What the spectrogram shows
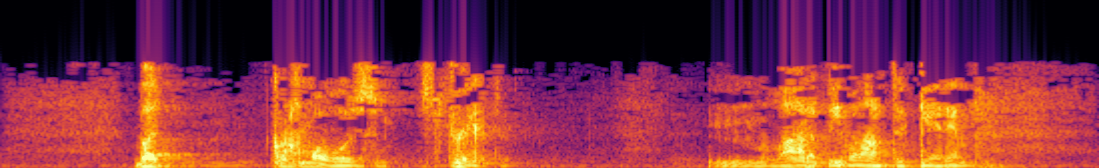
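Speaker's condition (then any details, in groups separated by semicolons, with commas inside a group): Total laryngectomy, complete laryngectomy, voice prosthesis; understandable with careful listening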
